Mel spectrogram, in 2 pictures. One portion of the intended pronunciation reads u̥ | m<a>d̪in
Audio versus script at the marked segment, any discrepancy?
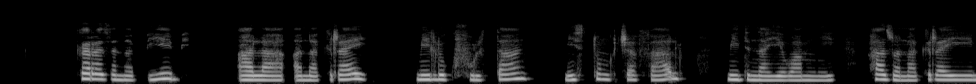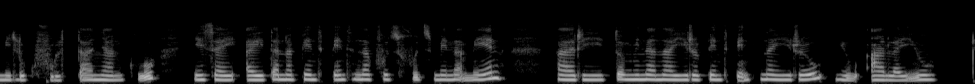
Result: yes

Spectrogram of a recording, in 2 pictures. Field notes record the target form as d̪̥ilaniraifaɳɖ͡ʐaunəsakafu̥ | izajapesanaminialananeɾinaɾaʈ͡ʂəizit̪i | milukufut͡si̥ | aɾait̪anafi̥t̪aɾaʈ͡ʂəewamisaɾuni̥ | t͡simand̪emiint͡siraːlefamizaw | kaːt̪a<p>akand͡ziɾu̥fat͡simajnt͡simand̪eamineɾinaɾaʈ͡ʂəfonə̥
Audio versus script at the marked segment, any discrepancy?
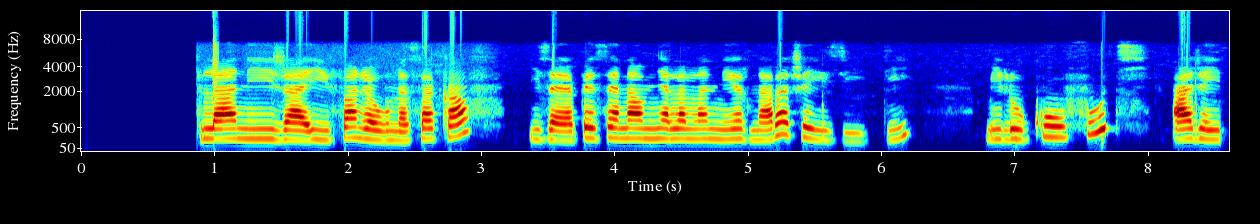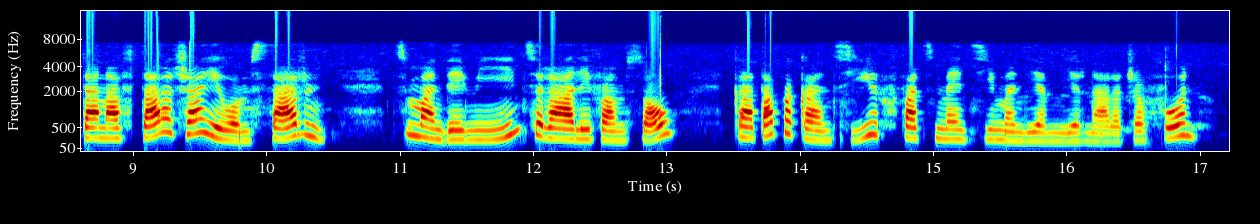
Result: no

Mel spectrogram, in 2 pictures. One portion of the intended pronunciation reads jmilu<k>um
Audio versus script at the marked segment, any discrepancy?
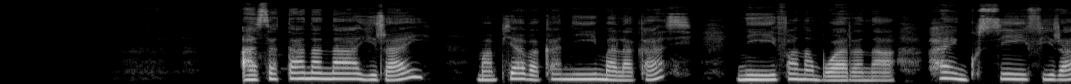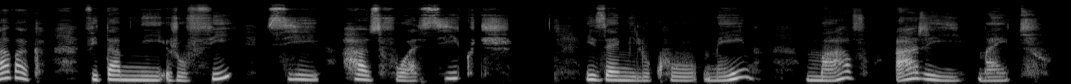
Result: yes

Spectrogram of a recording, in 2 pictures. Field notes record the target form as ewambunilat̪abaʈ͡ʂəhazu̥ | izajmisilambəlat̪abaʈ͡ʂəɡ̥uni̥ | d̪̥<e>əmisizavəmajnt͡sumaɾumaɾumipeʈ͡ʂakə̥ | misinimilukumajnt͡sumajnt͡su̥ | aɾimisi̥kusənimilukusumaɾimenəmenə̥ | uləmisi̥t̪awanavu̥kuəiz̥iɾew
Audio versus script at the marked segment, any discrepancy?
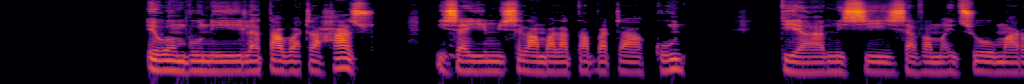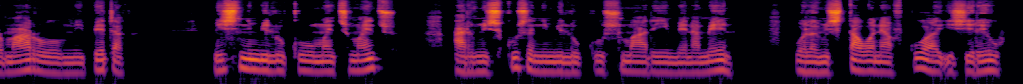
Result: yes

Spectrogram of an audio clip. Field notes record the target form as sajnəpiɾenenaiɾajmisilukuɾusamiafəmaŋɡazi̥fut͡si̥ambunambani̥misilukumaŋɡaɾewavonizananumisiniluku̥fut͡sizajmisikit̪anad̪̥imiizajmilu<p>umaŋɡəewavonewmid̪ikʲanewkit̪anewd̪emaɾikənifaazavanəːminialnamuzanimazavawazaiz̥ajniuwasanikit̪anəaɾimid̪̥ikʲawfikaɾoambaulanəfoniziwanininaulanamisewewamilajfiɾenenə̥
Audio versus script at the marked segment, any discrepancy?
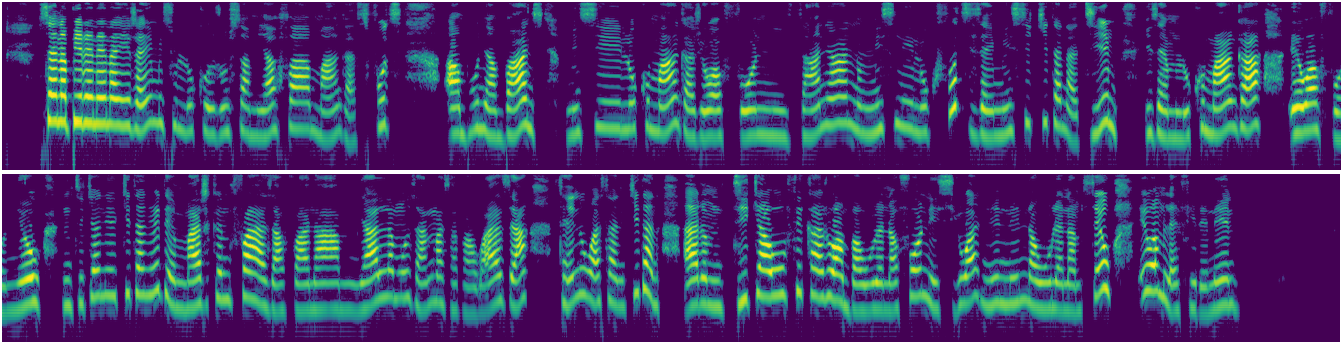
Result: yes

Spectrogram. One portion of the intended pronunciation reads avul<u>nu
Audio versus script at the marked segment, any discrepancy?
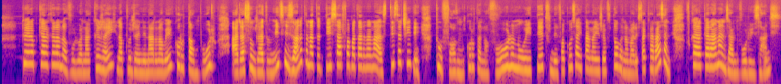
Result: no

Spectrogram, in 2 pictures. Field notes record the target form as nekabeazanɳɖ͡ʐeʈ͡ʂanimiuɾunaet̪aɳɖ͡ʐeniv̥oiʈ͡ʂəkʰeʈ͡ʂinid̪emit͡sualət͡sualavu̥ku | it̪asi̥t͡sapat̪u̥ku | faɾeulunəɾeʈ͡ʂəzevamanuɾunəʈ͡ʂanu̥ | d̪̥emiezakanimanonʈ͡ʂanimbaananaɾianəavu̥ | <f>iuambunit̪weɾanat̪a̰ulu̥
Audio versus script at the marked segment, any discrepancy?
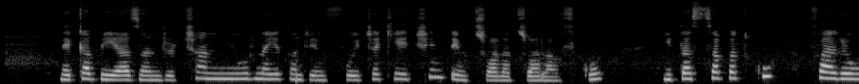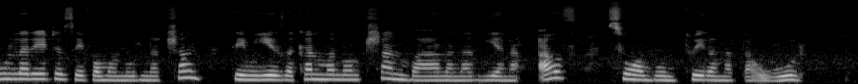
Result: yes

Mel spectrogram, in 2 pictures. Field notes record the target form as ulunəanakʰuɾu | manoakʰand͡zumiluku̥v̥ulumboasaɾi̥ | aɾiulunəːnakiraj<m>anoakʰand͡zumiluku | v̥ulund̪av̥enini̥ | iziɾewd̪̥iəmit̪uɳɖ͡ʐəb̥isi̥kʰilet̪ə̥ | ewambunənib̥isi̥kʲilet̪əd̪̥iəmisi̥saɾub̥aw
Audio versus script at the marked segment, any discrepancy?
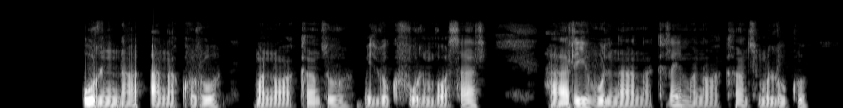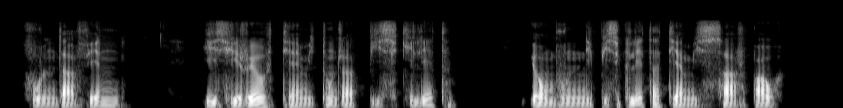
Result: no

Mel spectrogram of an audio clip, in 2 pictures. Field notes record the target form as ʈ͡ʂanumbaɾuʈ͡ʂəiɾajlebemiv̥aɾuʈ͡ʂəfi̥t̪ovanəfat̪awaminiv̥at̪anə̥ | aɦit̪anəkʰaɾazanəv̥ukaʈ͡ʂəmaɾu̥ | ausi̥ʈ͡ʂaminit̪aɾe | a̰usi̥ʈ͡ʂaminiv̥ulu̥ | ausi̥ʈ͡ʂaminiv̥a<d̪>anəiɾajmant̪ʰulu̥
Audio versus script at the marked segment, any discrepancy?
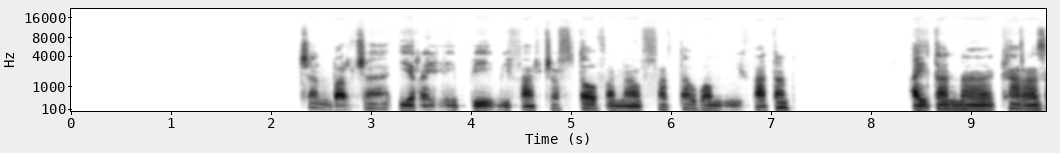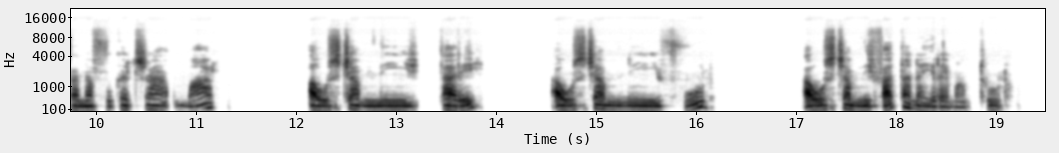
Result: yes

